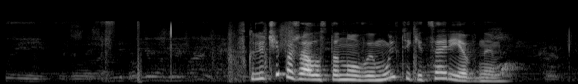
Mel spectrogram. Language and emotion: Russian, neutral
